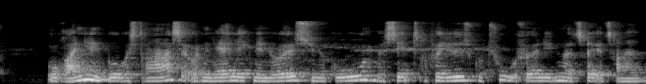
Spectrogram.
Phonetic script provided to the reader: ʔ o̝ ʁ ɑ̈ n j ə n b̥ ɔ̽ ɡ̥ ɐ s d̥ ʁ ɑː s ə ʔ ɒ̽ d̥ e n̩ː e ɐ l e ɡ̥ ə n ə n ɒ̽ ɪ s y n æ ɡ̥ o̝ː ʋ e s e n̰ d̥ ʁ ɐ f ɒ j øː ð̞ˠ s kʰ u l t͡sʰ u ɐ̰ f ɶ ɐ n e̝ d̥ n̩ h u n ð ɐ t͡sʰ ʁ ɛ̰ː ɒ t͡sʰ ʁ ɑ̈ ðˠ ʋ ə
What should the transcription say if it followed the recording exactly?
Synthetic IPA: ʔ o̝ ʁ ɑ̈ n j ə n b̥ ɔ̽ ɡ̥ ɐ s d̥ ʁ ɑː s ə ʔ ɒ̽ d̥ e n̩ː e ɐ l e ɡ̥ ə n ə n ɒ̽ ɪ s y n æ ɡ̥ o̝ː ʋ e s e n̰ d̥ ʁ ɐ f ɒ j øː ð̞ˠ s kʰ u l t͡sʰ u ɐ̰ f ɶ ɐ n e̝ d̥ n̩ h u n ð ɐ t͡sʰ ʁ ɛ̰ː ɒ t͡sʰ ʁ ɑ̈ ðˠ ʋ ə

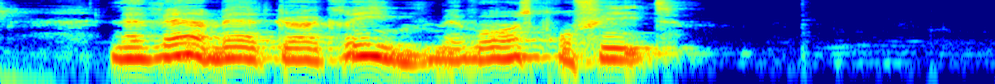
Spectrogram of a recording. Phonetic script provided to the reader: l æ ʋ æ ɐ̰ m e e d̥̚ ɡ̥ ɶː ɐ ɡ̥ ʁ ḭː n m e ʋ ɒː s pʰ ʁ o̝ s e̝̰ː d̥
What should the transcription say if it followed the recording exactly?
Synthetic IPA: l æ ʋ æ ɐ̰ m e æ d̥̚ ɡ̥ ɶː ɐ ɡ̥ ʁ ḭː n m e ʋ ɒː s pʰ ʁ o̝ f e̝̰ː d̥

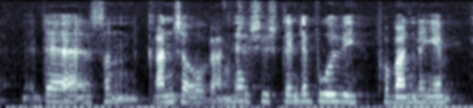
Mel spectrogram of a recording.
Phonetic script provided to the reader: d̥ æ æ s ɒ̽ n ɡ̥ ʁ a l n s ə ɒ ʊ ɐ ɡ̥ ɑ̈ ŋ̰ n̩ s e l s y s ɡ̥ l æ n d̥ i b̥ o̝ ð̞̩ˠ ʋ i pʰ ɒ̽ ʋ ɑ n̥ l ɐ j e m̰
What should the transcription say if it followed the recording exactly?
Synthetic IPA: d̥ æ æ s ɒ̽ n ɡ̥ ʁ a n s ə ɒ ʊ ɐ ɡ̥ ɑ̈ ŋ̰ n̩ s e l s y s ɡ̥ l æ n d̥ æ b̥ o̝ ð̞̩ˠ ʋ i pʰ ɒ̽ ʋ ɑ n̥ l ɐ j e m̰

